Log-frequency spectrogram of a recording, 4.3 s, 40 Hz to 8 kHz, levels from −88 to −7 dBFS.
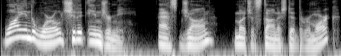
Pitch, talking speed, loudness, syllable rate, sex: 130 Hz, 210 wpm, -16 LUFS, 6.0 syllables/s, male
